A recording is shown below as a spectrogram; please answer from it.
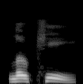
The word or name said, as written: Low-key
